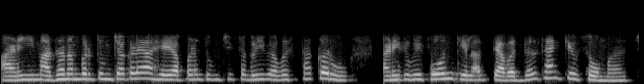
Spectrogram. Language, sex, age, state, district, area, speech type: Marathi, female, 60+, Maharashtra, Ahmednagar, urban, conversation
